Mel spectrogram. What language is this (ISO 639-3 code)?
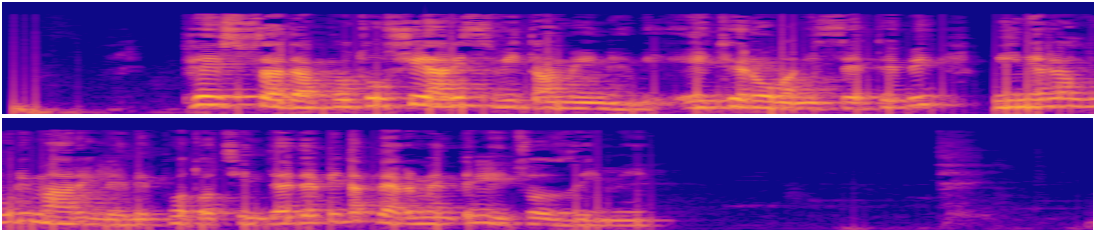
kat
